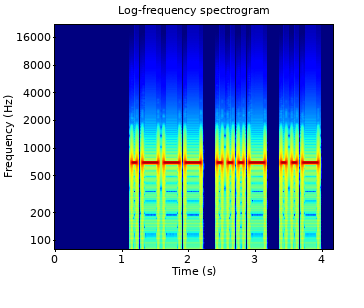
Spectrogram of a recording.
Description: Morse code, heard as a keyed tone, about 15 wpm, 700 Hz. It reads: JVU
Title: Three Challenging Letter-Number Combinations 15wpm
